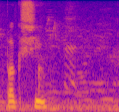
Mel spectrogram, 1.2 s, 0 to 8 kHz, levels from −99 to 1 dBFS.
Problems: constant background noise, continuous background conversations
